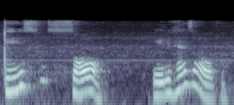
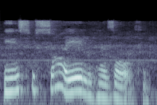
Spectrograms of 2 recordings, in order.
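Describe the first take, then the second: First: There is a pause after 'só'. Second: There is no pause after 'só'. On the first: "uma coisa pouca e a pessoa pode resolver" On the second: "Se eu tirar a vírgula"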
